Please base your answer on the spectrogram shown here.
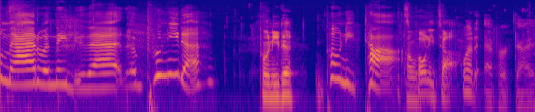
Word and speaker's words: Ponyta: are people saying oh ponyta pony Tony no no that's not what it it's the emphasis on the wrong so liable g yes it's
